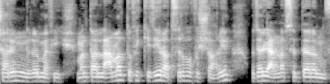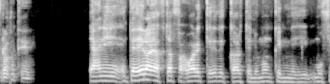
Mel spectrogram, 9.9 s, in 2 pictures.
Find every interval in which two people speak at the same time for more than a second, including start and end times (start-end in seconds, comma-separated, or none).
none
